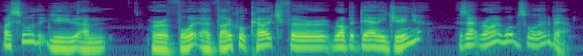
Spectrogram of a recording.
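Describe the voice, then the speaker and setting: A man's voice: mid-range voice, very animated, fairly quick, darkish tone, dry recording. A man casually putting questions to a guest as a podcast interviewer.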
